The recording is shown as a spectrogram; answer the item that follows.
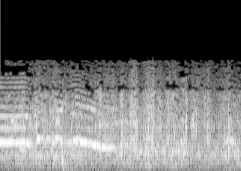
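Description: Men's voices shouting long drawn-out calls, overlapping, which give way about two seconds in to a jumble of overlapping voices and commotion.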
